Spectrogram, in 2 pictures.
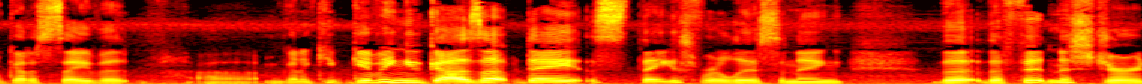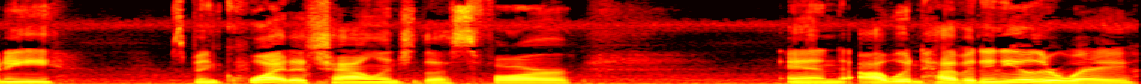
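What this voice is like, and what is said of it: Strained, fading voice. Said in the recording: “I'm losing my voice.”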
